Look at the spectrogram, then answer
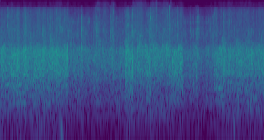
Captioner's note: applause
